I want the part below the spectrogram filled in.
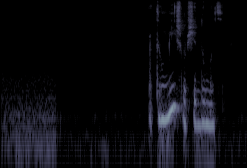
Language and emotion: Russian, neutral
